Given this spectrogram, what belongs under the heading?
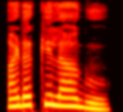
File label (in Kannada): "ಅಡಿಗಲ್ಲಿಕ್ಕು", Kannada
